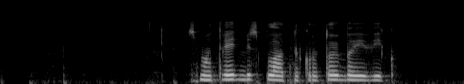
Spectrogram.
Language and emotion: Russian, neutral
